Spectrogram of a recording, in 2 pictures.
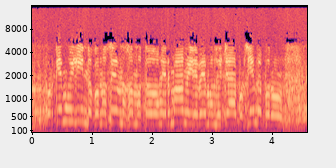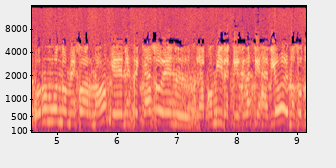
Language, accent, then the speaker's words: Spanish; Juella, Jujuy, Argentina; Ya muchos años estamos trabajando, somos de Juella, sembramos mucho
